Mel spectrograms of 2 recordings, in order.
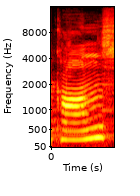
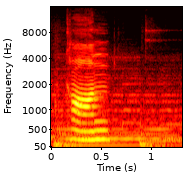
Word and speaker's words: Cannes: it's going to continue I think the S is silent I believe the S is even silent it's con anyways that's all you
